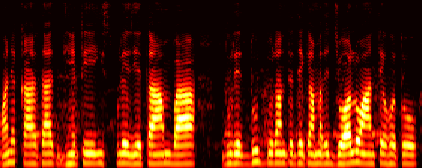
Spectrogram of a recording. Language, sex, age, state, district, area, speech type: Bengali, female, 60+, West Bengal, Darjeeling, rural, spontaneous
